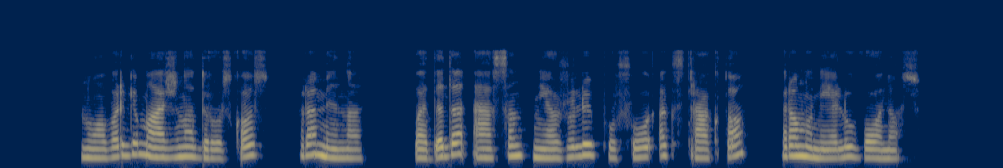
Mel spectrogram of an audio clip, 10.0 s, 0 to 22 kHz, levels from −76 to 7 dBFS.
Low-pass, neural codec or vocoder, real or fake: 7.2 kHz; codec, 16 kHz, 4 kbps, FreqCodec, larger model; fake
